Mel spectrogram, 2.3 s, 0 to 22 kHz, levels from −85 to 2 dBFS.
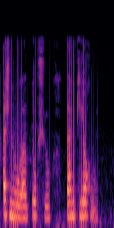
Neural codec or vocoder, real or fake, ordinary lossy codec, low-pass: none; real; AAC, 64 kbps; 10.8 kHz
